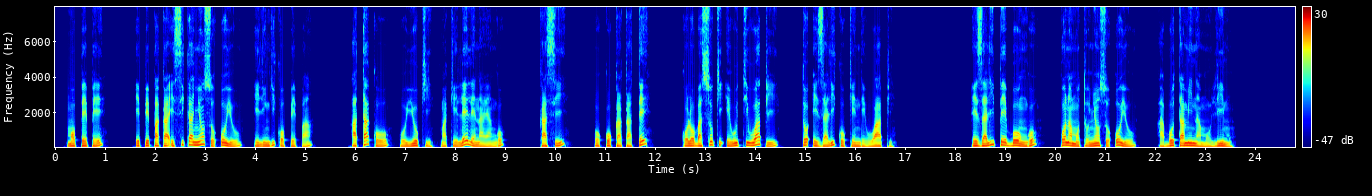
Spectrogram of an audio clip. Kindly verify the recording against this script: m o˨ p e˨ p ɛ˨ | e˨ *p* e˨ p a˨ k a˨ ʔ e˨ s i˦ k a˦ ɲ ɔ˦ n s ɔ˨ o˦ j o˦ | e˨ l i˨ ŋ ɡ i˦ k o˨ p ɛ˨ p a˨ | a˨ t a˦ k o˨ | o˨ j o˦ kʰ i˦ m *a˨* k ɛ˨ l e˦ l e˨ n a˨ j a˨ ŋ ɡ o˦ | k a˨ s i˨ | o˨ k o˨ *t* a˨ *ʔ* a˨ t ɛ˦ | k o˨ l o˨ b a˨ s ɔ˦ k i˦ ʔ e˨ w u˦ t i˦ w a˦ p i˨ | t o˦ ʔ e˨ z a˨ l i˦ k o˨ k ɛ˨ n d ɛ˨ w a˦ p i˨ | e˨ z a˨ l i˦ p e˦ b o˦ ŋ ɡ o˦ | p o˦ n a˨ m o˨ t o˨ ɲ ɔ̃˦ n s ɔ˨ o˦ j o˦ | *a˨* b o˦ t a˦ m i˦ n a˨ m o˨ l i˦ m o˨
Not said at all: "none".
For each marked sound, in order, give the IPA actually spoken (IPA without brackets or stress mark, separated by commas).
p, a˨, k, k, a˨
